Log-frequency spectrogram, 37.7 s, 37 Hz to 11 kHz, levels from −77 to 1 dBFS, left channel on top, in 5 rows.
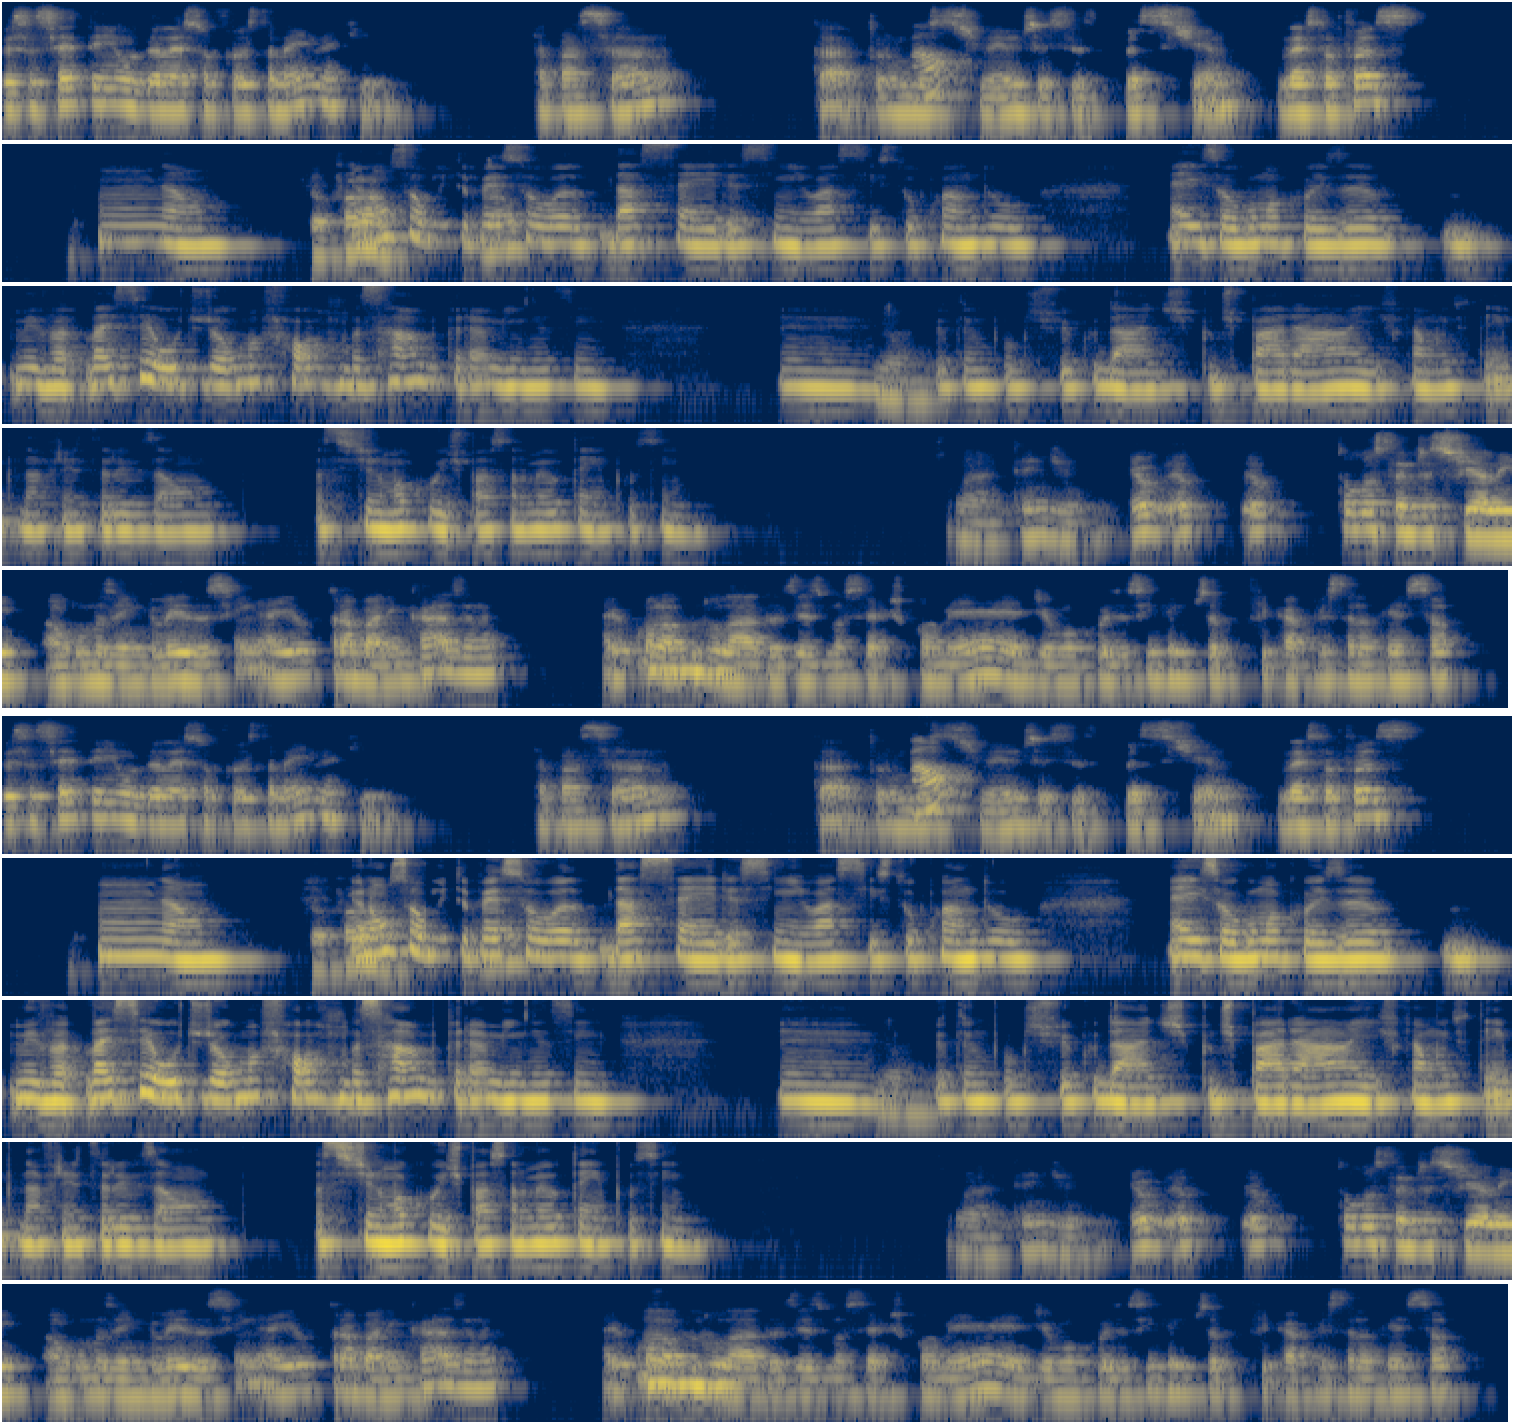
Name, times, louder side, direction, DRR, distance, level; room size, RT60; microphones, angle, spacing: voice 1, 0.0-2.0 2.7-3.4 4.1-7.1 9.1-9.5 9.9-10.2 19.4-19.8 27.4-32.7 33.2-37.4, left 2 dB, 25° left, 0.5 m, -26 dB
voice 2, 8.0-8.9 9.3-12.9 13.4-18.3 19.0-23.8 24.2-26.2 33.4-33.9, right 5 dB, 60° right, 0.4 m, -21 dB
8.1 x 6.0 x 2.4 m
head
